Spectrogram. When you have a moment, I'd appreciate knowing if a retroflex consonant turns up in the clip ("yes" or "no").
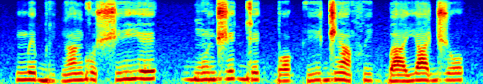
no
